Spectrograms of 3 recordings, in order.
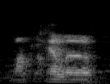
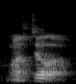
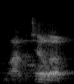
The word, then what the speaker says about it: Montilla: of our Coopers and Matilla, Spain, Montella, I don't know. I go with that. Pronunciating words is not my, here, you read it. Not my forte. Montilla. Montilla.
